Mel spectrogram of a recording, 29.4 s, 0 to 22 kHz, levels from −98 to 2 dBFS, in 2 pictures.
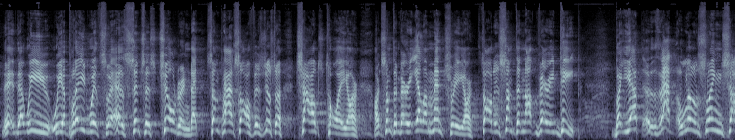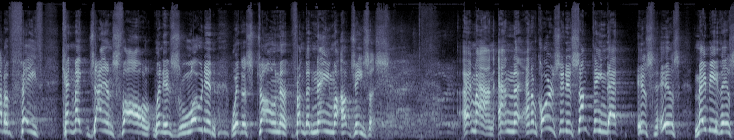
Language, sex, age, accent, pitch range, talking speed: English, male, 50-69, American, 225-275 Hz, 135 wpm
